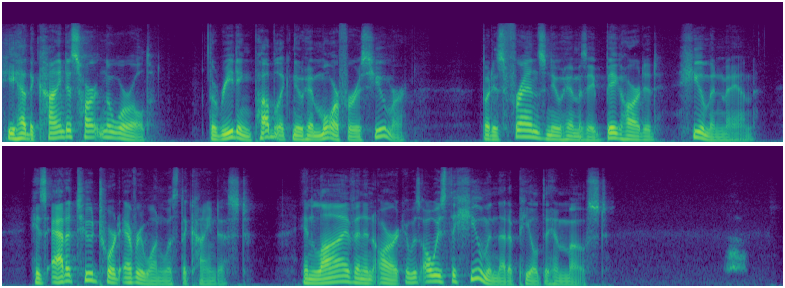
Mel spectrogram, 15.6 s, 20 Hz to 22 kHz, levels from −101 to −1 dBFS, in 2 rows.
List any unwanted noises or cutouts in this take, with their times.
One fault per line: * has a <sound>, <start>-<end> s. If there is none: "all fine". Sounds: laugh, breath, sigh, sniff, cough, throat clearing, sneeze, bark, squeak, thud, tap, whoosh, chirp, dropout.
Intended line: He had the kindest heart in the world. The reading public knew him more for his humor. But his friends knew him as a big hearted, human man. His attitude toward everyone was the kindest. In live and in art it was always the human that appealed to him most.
* has a bark, 15.0-15.3 s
